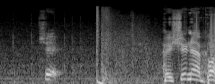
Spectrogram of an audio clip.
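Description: A single rifle shot cracks sharply.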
